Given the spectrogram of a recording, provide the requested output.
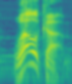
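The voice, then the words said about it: Stadium announcer voice. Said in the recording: “I'm trying to put on my DJ voice ... Your radio pro voice? ... That's my stadium announcer voice”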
